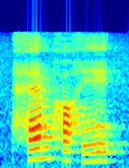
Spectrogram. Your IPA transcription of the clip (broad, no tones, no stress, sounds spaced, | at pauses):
h æ m h ɒ h e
